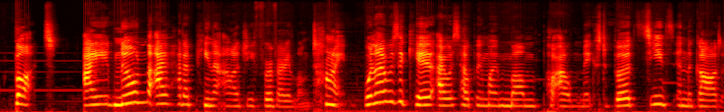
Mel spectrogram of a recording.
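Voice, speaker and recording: Over music in the background, a woman with a British accent speaks at a fairly quick pace and a high pitch, with ordinary pitch variation and big swings in loudness. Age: 20s. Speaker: YouTuber, storyteller. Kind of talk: storytime monologue while drawing. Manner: casual, conversational.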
